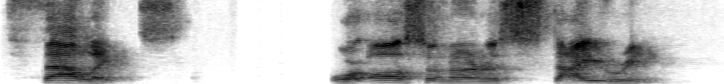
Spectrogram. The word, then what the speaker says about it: phthalates: is something called phthalates the ph is silent so it's phthalates or also known as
